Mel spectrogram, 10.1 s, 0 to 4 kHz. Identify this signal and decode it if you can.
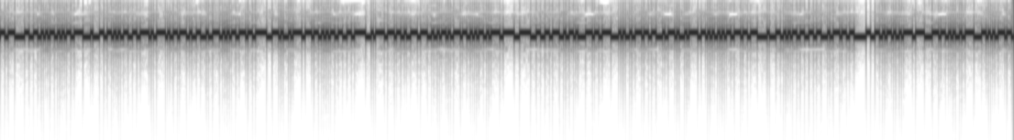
RTTY, about 45.45 baud. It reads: MISSOURI WAS THE SITE AND SETTING OF CHERS MUSIC VIDEO FOR
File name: fsk170 / USS-Missouri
